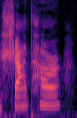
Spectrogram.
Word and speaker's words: 沙滩: 就像大石烂不能读成大栅栏一样，如果你把沙滩儿读成了沙滩的话，可能很多人都不知道你在说的是什么地方。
